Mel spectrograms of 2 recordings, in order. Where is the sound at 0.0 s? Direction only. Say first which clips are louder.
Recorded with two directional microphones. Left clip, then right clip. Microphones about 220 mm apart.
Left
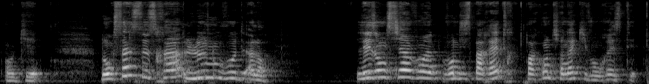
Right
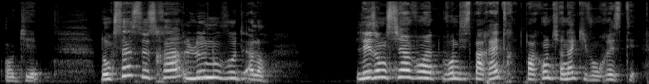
Left 1 dB; 45° right (ahead or behind).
